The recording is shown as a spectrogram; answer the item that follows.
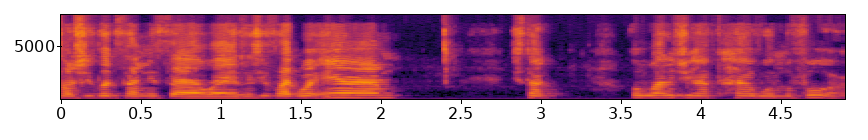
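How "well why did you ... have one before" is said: play-acted soft, patronizing, talking-down tone. Retelling a conversation, the speaker quotes a woman questioning her: mock-condescending tone. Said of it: "condescending and shit".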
